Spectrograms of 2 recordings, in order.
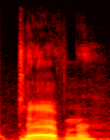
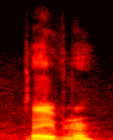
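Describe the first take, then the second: First: Tavener said as TAV-ner, questioning; unsure pronunciation, short a. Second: Tavener said as TAY-vuh-ner, questioning; unsure pronunciation, long a. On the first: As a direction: say Tavener with the a of cat, rising. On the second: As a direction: say Tavener with the a of day, rising. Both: Shown as a demonstration. Trying two pronunciations of a name.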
